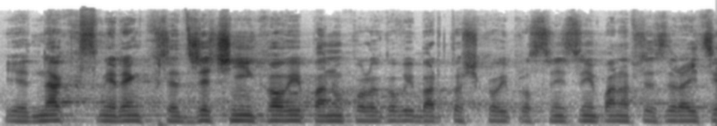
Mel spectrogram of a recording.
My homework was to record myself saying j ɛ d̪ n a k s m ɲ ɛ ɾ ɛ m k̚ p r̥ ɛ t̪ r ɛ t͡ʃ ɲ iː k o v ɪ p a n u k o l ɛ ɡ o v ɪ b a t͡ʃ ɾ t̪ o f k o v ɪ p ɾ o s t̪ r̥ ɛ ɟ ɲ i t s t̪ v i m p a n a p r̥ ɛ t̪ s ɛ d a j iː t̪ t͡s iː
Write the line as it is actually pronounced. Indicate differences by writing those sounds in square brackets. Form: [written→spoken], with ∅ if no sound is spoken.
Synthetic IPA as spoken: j ɛ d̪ n a k s m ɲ ɛ ɾ ɛ m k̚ p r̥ ɛ [t̪→d̪] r ɛ t͡ʃ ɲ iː k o v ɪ p a n u k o l ɛ ɡ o v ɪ b a [t͡ʃ→∅] ɾ t̪ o [f→ʃ] k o v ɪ p ɾ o s t̪ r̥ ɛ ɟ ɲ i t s t̪ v i m p a n a p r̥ ɛ t̪ s ɛ d a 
